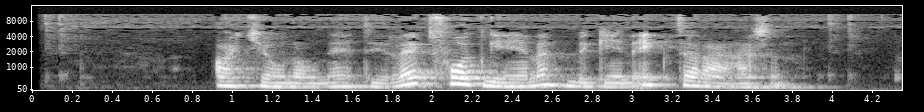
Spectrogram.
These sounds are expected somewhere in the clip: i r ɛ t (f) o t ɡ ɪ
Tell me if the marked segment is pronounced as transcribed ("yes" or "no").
yes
